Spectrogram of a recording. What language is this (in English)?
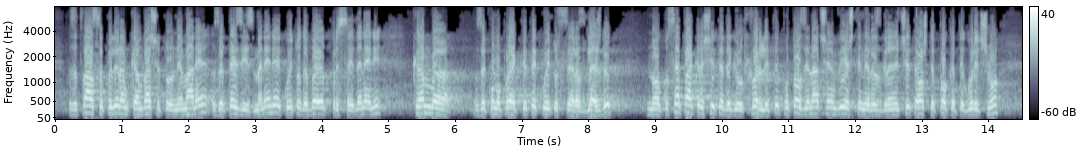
Bulgarian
